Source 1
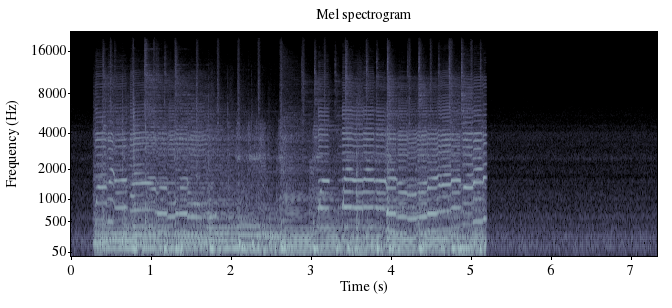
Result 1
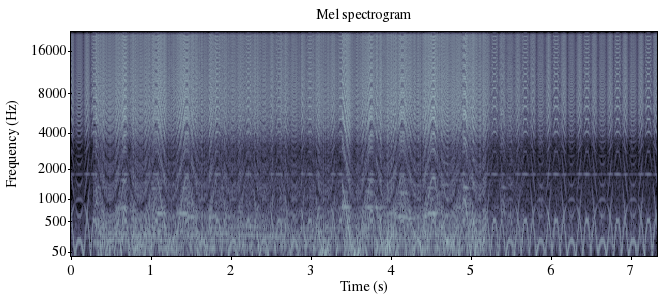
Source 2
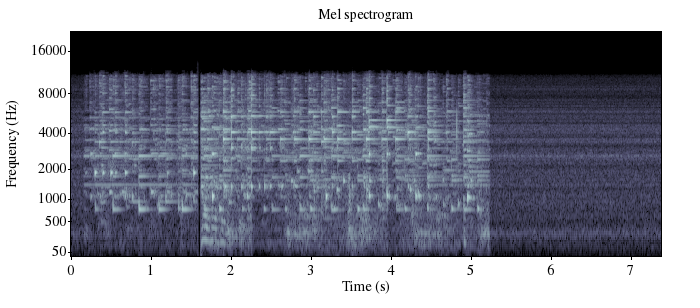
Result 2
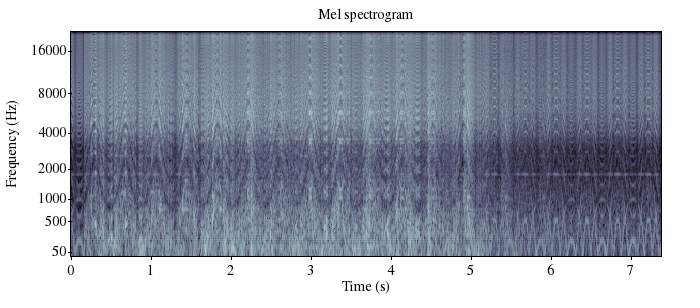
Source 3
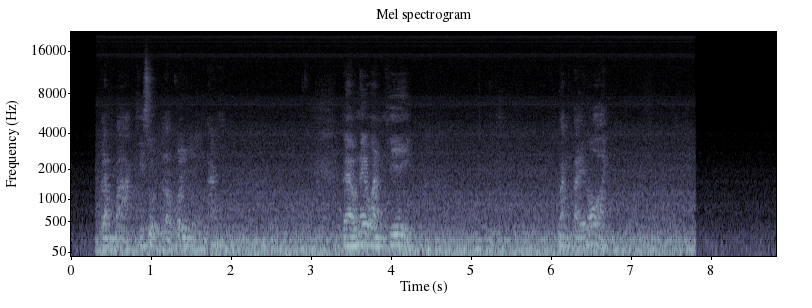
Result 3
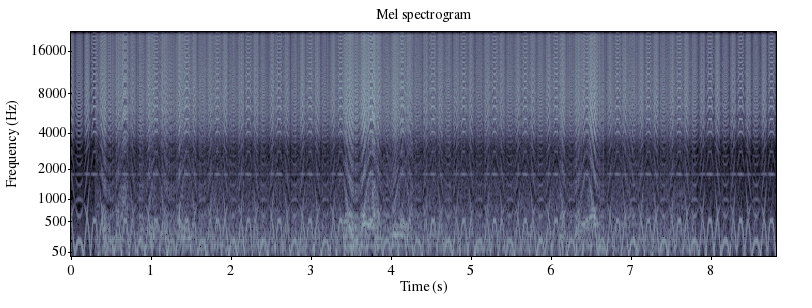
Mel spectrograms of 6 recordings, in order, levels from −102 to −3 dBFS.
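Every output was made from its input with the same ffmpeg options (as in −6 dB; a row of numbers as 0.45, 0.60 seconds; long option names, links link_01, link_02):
-filter_complex "[0:a]highpass=61,bass=frequency=250:gain=-13,treble=frequency=4000:gain=-8,bandreject=frequency=2000:width=12,asplit=2[link_01][link_02];[link_02]acompressor=mode=upward:threshold=-41dB:ratio=2.5,volume=-1dB[link_03];[link_01][link_03]amix=inputs=2:normalize=0,aeval=exprs='val(0)+0.0141*sin(2*PI*1800*n/s)':channel_layout=same,acrusher=samples=37:mix=1:aa=0.000001:lfo=1:lforange=37:lforate=2.6,aexciter=amount=15.4:drive=8.8:freq=4600,asoftclip=type=tanh:threshold=-5dB,asplit=2[link_04][link_05];[link_05]aecho=0:1:474|948|1422|1896:0.266|0.112|0.0469|0.0197[link_06];[link_04][link_06]amix=inputs=2:normalize=0,volume=-8.5dB"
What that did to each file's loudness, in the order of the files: +10.0, +4.0, +12.5 LU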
